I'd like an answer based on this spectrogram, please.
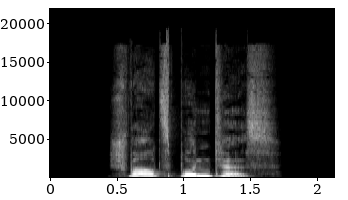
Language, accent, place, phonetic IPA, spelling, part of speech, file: German, Germany, Berlin, [ˈʃvaʁt͡sˌbʊntəs], schwarzbuntes, adjective, De-schwarzbuntes.ogg
- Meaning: strong/mixed nominative/accusative neuter singular of schwarzbunt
